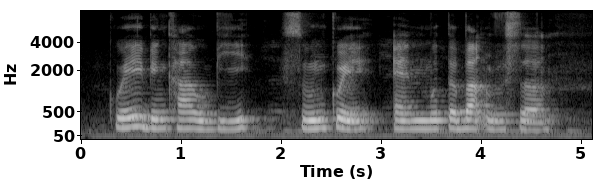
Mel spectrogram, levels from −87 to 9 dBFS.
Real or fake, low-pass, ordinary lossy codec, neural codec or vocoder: real; none; none; none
